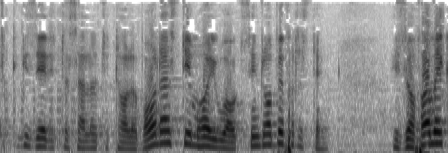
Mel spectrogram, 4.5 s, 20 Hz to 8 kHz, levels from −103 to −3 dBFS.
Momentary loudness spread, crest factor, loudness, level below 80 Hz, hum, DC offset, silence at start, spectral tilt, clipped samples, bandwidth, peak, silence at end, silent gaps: 12 LU; 14 dB; -19 LUFS; -34 dBFS; none; under 0.1%; 0 s; -6.5 dB/octave; under 0.1%; 8 kHz; -4 dBFS; 0 s; none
